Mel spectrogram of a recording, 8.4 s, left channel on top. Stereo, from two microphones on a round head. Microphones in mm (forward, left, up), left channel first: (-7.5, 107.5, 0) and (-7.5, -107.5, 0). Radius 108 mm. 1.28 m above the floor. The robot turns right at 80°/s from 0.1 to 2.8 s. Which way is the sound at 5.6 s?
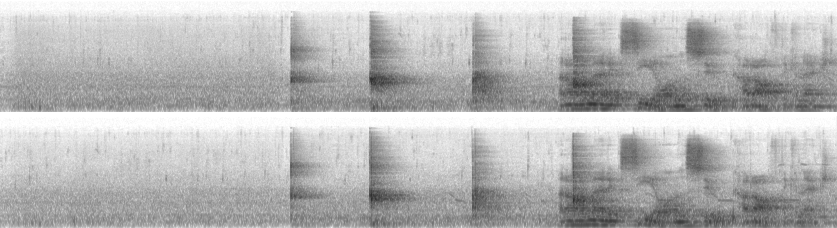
15° right (ahead or behind).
